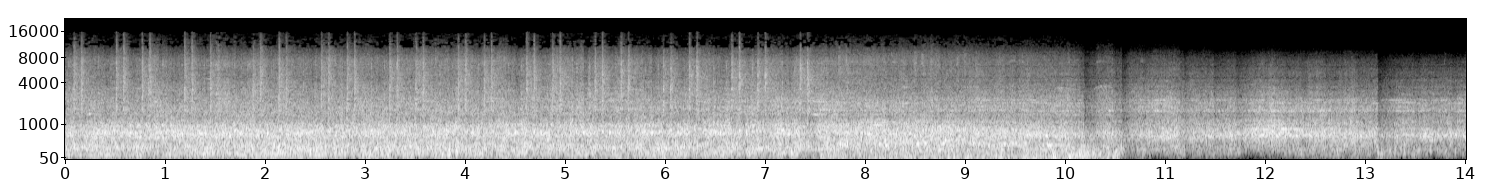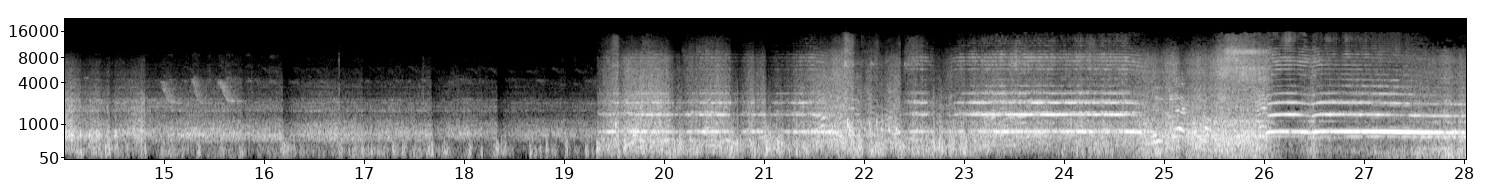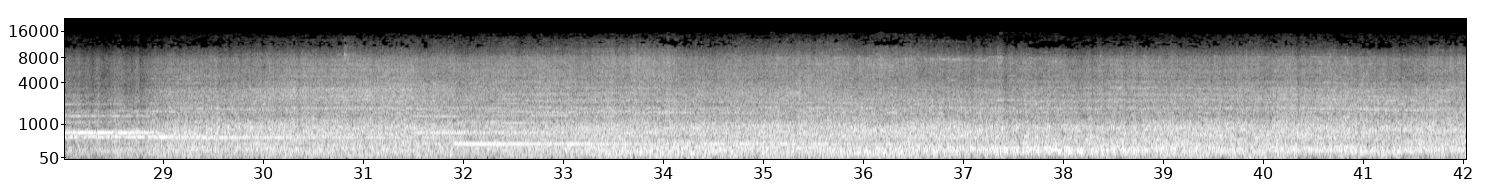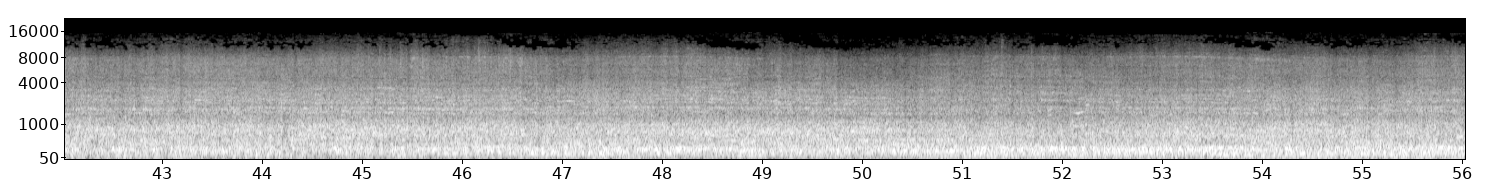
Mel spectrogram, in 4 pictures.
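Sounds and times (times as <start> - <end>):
train rumble and wheel clatter: 0.0 - 56.0
locomotive horn: 19.4 - 24.9, 25.9 - 30.1, 31.5 - 33.7.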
